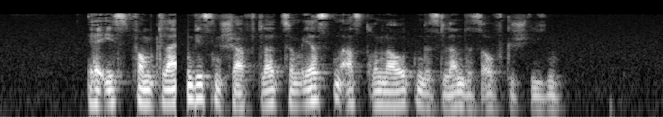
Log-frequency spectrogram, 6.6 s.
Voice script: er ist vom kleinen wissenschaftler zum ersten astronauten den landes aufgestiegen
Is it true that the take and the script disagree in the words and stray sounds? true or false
true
